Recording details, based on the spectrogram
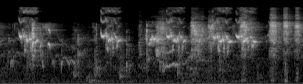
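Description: A budgerigar chatters in a fast, scratchy warble of high chirps and squawks, in bursts about every half second, with no other sounds.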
